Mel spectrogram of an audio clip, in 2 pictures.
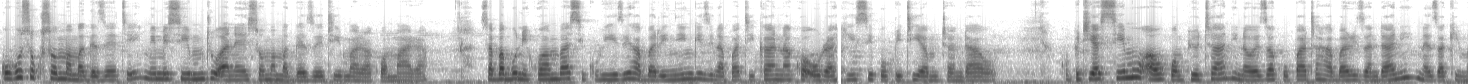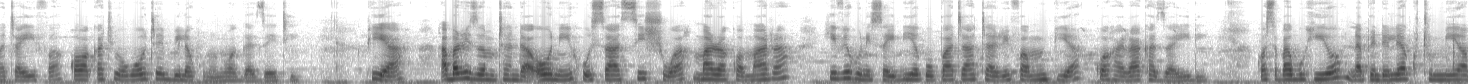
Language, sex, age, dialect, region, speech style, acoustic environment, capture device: Swahili, female, 18-24, Kenya - Nairobi Sheng-influenced, Kenya, focused, music, mobile / Linux / Chrome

